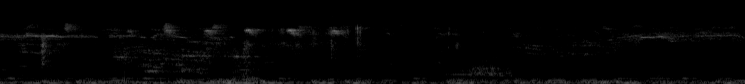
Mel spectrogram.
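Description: Small birds chirping, a quick series of short high notes at about two or three a second, loudest in the first half and fading after that.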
